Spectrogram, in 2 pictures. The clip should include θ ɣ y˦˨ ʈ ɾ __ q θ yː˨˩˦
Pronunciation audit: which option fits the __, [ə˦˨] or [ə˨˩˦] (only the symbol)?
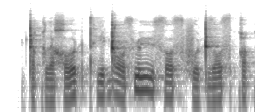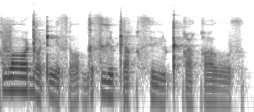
ə˨˩˦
